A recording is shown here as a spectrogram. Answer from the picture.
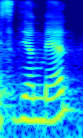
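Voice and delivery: plain reading voice

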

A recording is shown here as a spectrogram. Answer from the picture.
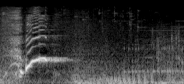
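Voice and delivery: high, loud startled gasp; real high-pitched gasp of panic; panicked gasp. Real, not acted. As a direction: gasp sharply in fright. Sudden danger in the game.

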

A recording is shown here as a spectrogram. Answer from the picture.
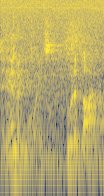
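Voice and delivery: ordinary delivery

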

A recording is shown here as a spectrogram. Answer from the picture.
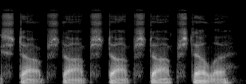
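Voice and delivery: usual speaking voice

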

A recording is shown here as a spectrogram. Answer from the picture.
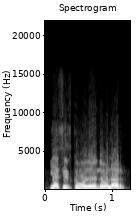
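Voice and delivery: tutorial narration, step by step; mock tutorial voice. Shown as a demonstration. Playful how-to for viewers on flying. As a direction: announce each step like a teacher. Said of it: "Acabó el tutorial".

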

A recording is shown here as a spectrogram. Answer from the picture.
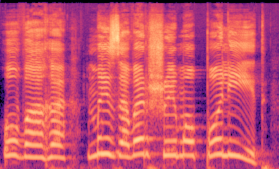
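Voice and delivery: very high shouted announcement; high-pitched excited crew call. A narrator's reading. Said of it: "прокричала Бу".

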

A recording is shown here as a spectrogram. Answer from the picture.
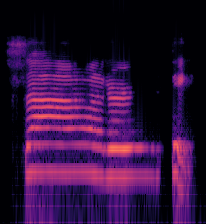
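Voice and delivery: Saturday drawn out very slowly, first vowel stretched; teacher models Saturday slowly for the class, stretching each sound; slow model word. Shown as a demonstration. Teacher to online class: Saturday, slow and stretched. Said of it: "En el caso de la vocal A en Saturday".

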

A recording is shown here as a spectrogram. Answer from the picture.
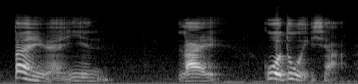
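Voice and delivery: ordinary talk

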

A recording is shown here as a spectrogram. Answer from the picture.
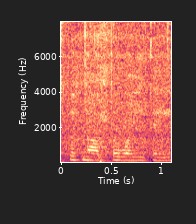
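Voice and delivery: quiet aside trailing off into a whisper; fading to a whisper. Real, not acted. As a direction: voice drops away into an unvoiced whisper.

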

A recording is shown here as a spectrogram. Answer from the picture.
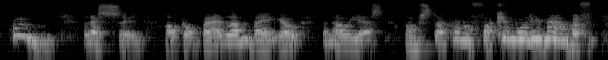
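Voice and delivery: high, put-on posh man; clipped upper-class gentleman. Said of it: "he replied in his posh voice".

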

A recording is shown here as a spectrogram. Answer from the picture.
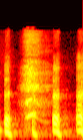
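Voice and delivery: playful possessive chuckle; low teasing laugh. Acted. Laughs, claiming him.

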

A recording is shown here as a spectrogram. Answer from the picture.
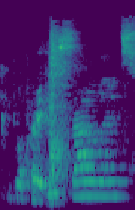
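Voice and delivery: usual speaking voice

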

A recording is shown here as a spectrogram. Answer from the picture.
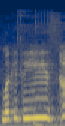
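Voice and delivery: excited squeal. Real, not acted. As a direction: gush over the nails. Sees her logo on nails.

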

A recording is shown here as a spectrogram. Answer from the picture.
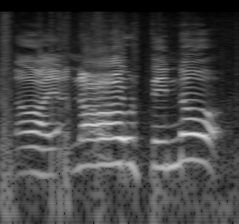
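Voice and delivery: high, loud cry of protest; desperate shout. Real, not acted. Commentator begging Austin to stop, desperate shout. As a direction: yell it up high, climbing in alarm. Calling out to player in danger.

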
